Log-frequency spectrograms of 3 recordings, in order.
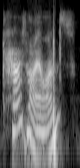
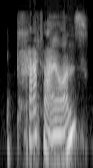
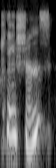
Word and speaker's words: cations: don't know if you learned them last year cations cations not casions cations it looks like haitians but it's pronounced cation they have a positive charge and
